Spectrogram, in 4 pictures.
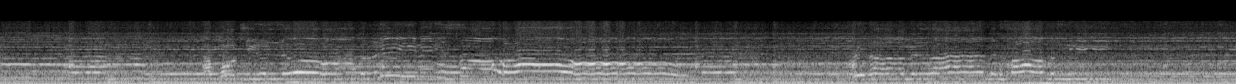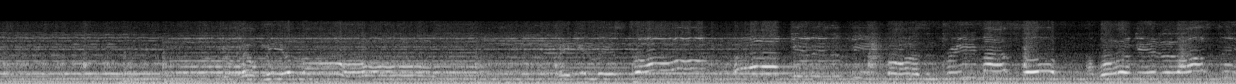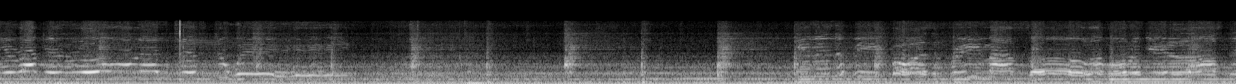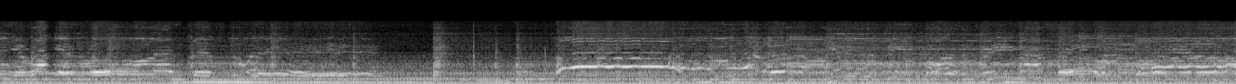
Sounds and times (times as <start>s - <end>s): Music: 0.0s - 49.4s
Vehicle: 0.0s - 49.4s.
